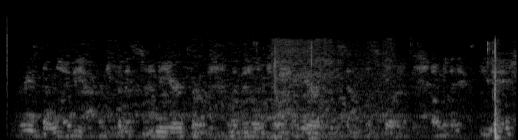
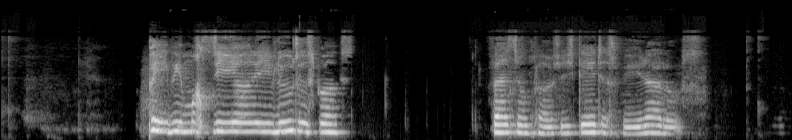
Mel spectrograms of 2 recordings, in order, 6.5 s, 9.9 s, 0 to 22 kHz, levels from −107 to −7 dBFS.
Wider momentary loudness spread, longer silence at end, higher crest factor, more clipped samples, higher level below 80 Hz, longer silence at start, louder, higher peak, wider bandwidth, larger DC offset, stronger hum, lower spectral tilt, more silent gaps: about the same, 11 LU vs 9 LU; second, 0 s vs 1.2 s; first, 32 dB vs 20 dB; neither; second, -82 dBFS vs -74 dBFS; second, 0.1 s vs 1.85 s; second, -64 LUFS vs -26 LUFS; second, -34 dBFS vs -8 dBFS; second, 7.2 kHz vs 9.2 kHz; neither; neither; about the same, -4 dB/octave vs -5 dB/octave; second, none vs 5.29-5.33 s, 5.40-5.62 s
